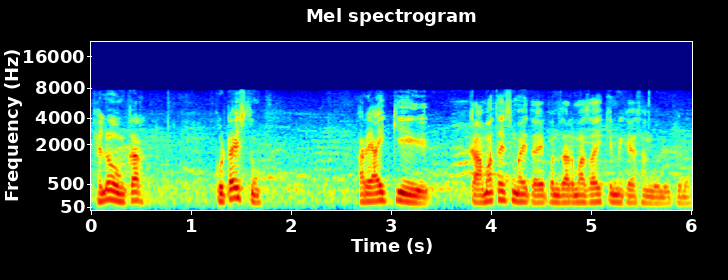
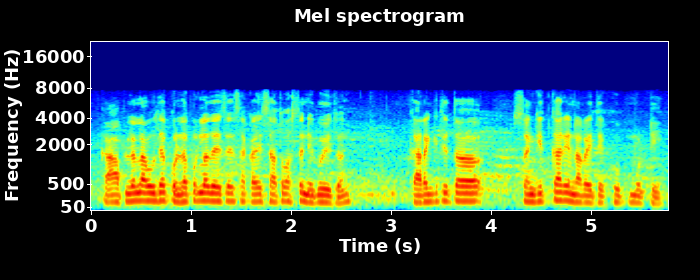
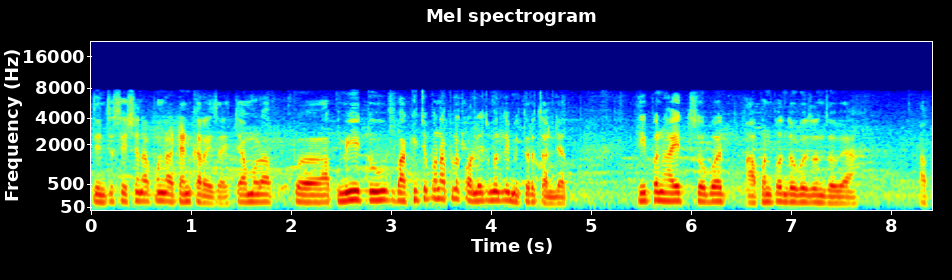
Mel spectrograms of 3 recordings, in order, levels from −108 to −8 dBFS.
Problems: constant background noise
